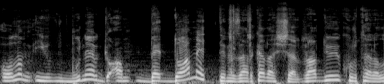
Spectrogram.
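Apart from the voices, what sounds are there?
No everyday noises stand out.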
